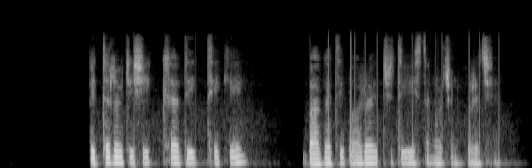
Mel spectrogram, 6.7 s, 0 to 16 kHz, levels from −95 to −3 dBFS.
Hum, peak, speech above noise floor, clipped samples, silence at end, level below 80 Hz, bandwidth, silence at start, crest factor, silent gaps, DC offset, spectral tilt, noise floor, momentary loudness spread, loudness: none; -8 dBFS; over 65 dB; under 0.1%; 0.4 s; -54 dBFS; 7.2 kHz; 1.15 s; 20 dB; none; under 0.1%; -8 dB/octave; under -90 dBFS; 9 LU; -26 LUFS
